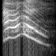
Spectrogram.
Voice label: Voice damaged; myungwha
